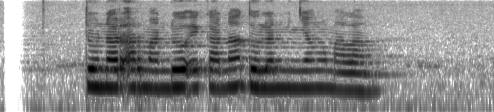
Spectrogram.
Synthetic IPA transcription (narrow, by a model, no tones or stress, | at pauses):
d̪̥o̤nararmanɖoekanad̪̥o̤lanməɲaŋmalam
